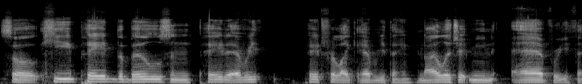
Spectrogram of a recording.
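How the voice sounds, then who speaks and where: A man with a plain, everyday voice, fairly low in pitch, at a moderate pace with ordinary pitch variation, on a very clean recording with a silent background. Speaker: fan fiction storyteller. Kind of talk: casual storytelling monologue.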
